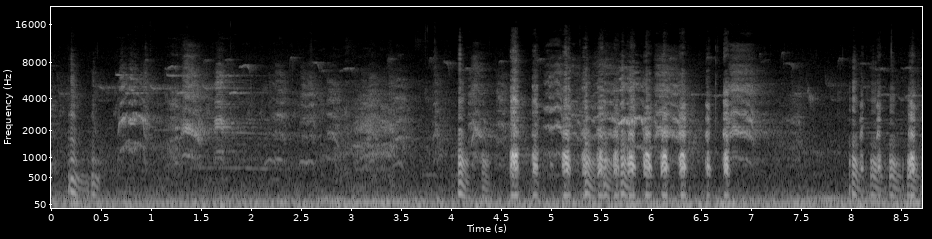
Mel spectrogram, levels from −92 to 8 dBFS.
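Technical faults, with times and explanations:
Nothing stood out on listening; no technical fault could be heard anywhere in the recording.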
